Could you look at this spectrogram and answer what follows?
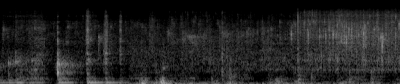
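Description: Fish pieces sizzle in ghee in a hot pan, a close, steady frying crackle with a few sharp spits and clinks as the pieces go in.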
